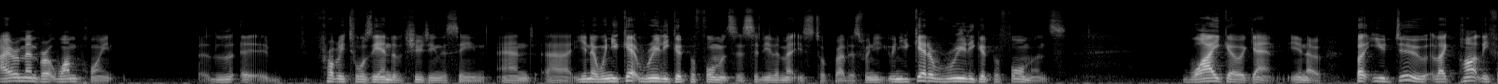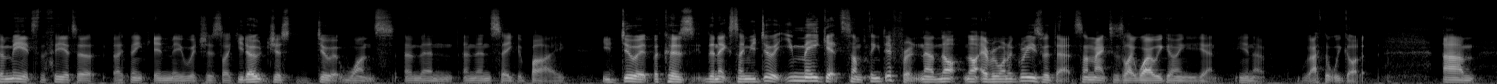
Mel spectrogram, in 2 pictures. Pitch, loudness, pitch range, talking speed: 115 Hz, -27 LUFS, 95-130 Hz, 225 wpm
